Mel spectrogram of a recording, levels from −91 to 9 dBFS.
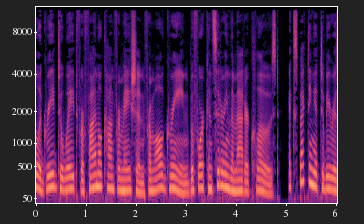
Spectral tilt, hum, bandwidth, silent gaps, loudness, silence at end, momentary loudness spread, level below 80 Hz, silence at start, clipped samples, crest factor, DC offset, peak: -6.5 dB/octave; none; 12 kHz; none; -19 LUFS; 0 s; 5 LU; -52 dBFS; 0 s; under 0.1%; 12 dB; under 0.1%; -6 dBFS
